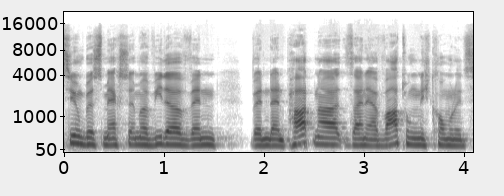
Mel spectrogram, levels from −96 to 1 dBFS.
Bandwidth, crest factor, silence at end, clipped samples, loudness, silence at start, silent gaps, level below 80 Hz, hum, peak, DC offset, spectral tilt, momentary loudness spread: 15.5 kHz; 18 dB; 0 s; under 0.1%; -31 LUFS; 0 s; none; -78 dBFS; none; -14 dBFS; under 0.1%; -5 dB/octave; 5 LU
